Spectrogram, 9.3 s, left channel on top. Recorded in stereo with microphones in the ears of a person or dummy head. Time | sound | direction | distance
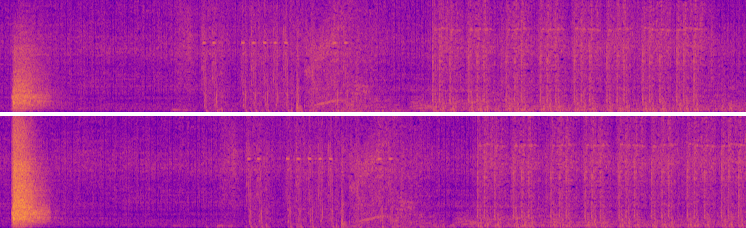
0.1 | a gunshot | 75° right (ahead or behind) | 0.9 m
